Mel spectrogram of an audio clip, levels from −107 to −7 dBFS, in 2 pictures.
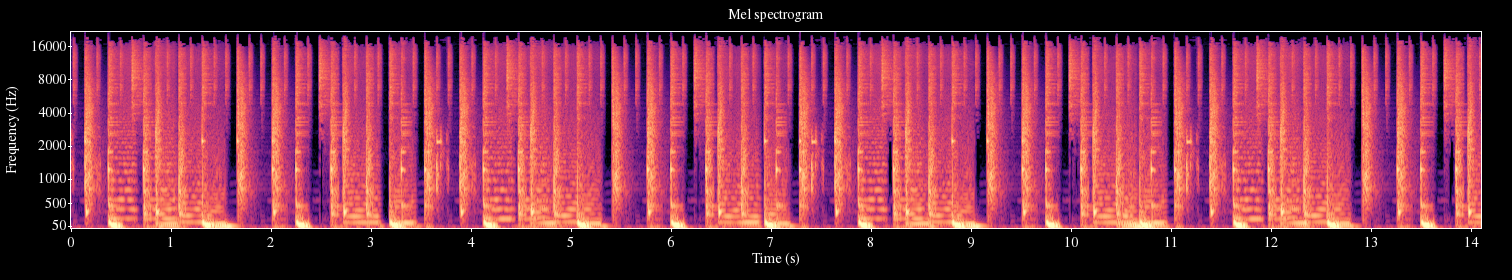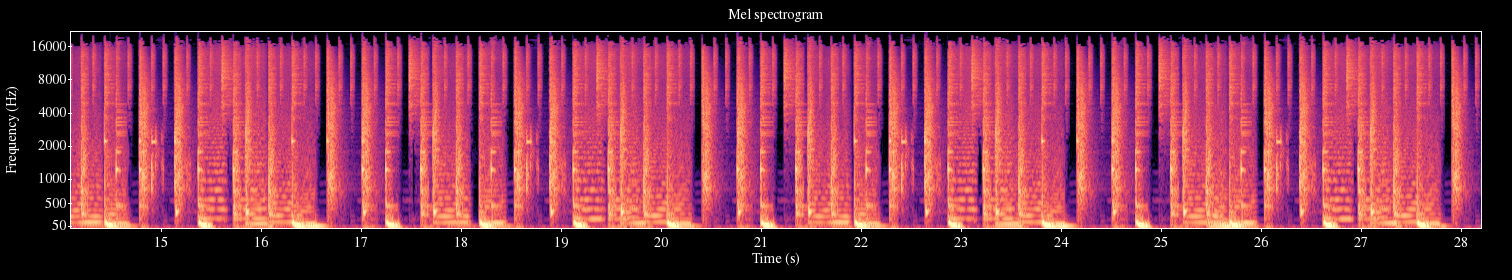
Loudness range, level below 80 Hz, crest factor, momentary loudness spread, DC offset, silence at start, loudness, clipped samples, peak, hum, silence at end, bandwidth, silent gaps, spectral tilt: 1 LU; -18 dBFS; 14 dB; 3 LU; under 0.1%; 0 s; -15 LUFS; under 0.1%; 0 dBFS; none; 0 s; over 20 kHz; none; -3.5 dB/octave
